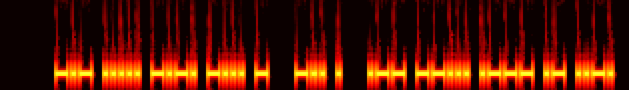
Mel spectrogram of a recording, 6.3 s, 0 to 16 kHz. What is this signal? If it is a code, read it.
Morse code, heard as a keyed tone, about 32 wpm, 700 Hz. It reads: K5CBT DE W7JAF
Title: USA Callsign DE Callsign - 5 Characters - 30wpm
